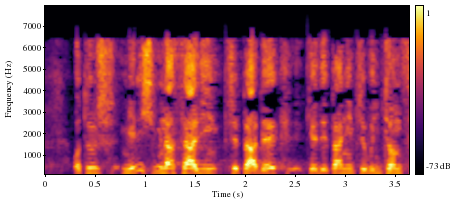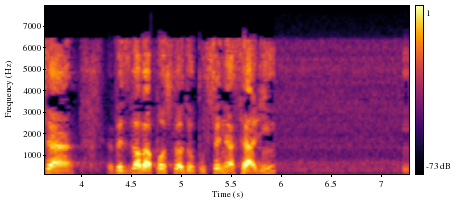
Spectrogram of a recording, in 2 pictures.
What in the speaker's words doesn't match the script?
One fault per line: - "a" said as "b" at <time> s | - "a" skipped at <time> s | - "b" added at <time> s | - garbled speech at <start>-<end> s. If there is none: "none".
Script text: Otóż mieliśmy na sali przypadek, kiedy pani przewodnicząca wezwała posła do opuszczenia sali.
none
